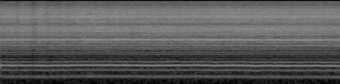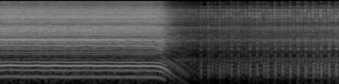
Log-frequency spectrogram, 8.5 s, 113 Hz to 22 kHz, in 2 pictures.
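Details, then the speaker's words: YS FZ63 model glow engine on its first run, swap-meet find with unknown run history, OS F plug, 22% nitro / 18% oil fuel: high steady buzz, then it drops in pitch and quits. Owner unsure whether overheating or not yet broken in. "see I don't understand that I don't understand if that's a overheating thing I didn't hear it Knocking or what that is maybe it's not broken in"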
